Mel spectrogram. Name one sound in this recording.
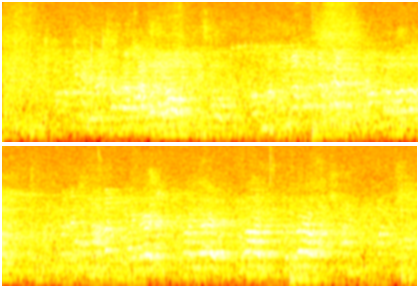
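Men shout to each other across an open outdoor field.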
